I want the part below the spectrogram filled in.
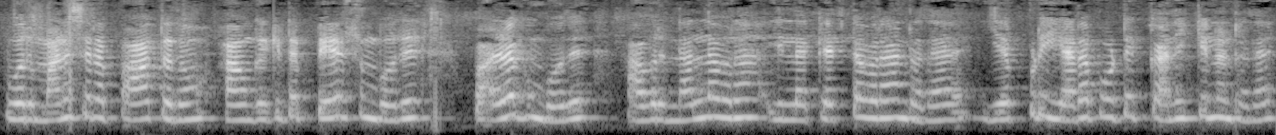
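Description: Voice actor doing a squeaky, pleading young cartoon woman. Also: flat delivery, a little fast, fairly bright tone, a little hiss or hum. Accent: southern Tamil. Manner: pleading, earnest. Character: frightened young village woman. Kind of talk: cartoon voice acting.

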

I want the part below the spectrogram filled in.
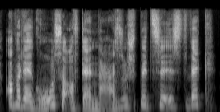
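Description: A woman reading an audiobook voices a timid, earnest grown man who gets flustered easily, pitching herself above her natural voice. Her mid-range delivery is very animated at normal speed, recorded in studio quality with no echo.

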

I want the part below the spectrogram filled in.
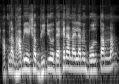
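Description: Bangladeshi man, high-ish voice, casual teasing tutor who repeats phrases slowly. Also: a little mellow. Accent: Bangladeshi Bengali. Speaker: language teacher. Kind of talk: casual spoken lesson.

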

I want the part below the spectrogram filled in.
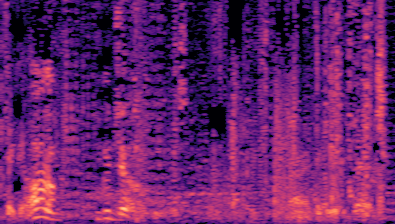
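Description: A woman marine patrol officer questioning a boater at night, brisk and polite, recorded on a body camera on a small boat. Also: a little high, sing-song. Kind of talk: police boat stop on bodycam. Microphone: body-worn camera. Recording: noisy bodycam audio outdoors.

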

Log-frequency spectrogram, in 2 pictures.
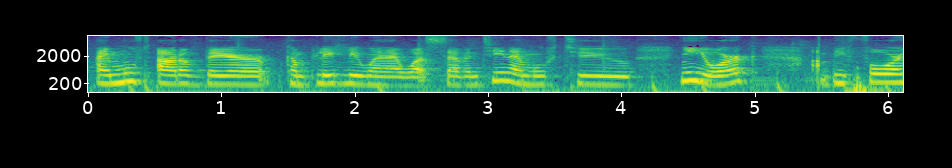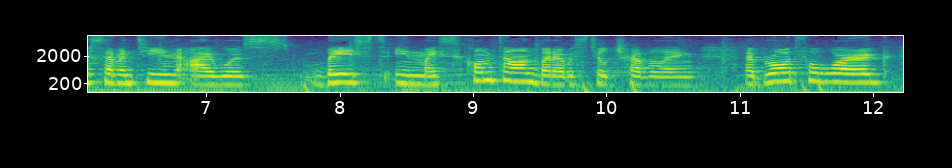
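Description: Bright-voiced young Russian-accented woman. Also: mid-range voice, fairly even intonation, a little slow, slight background noise. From Far East Russia. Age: 20s. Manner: chatty, frequent "um" and "like", light laughs. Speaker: vlogger. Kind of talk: casual Q&A to camera. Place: bedroom, indoors. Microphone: camera at close range.

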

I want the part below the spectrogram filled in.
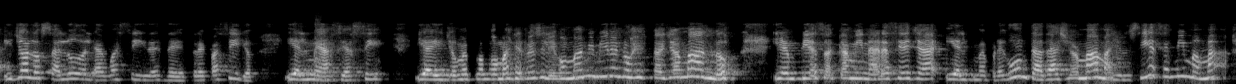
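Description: A woman's voice: fairly high pitch, a bit bright, dull audio. A young woman from Venezuela with a Venezuelan Spanish accent, telling a story as an interview guest with lots of fillers and laughter. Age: young adult. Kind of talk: casual phone interview storytelling.

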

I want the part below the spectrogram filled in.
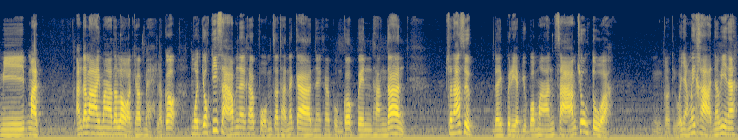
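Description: A man's voice: a little high, normal speed, fairly bright tone. A man giving live Muay Thai commentary in an exclamatory way, reacting to each strike. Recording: broadcast with arena crowd noise behind. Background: faint fight-arena ambience.

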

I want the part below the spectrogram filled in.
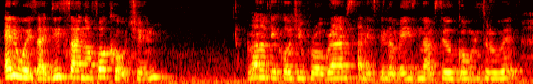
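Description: A woman with a hoarse voice that is giving out, talking casually and earnestly in a personal vlog, rambling and repeating phrases for emphasis. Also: medium pitch, fairly even intonation, brisk. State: hoarse, losing her voice. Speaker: vlogger. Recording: roomy, distant mic, faint background noise.

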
